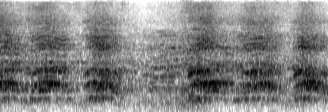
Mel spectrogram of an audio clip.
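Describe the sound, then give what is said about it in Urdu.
A crowd of Pakistan Tehreek-e-Insaf party workers leaving the Supreme Court chants anti-government slogans, loud massed voices rising and falling in a steady repeating rhythm. “Supreme court کا فیصلہ آتے ہی حزب اختلاف کی دوسری بڑی جماعت پاکستان تحریک انصاف کے کارکنوں کی ایک بڑی تعداد عدالت سے حکومت مخالف نعرے لگاتے ہوئے نکلی۔”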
